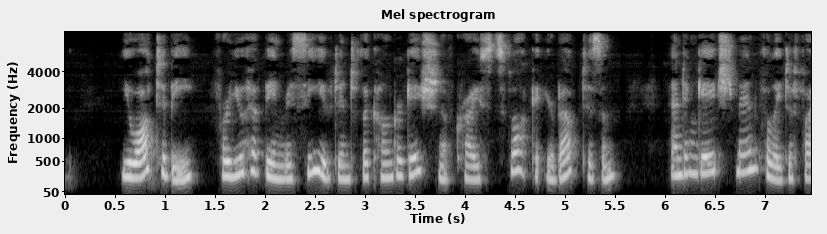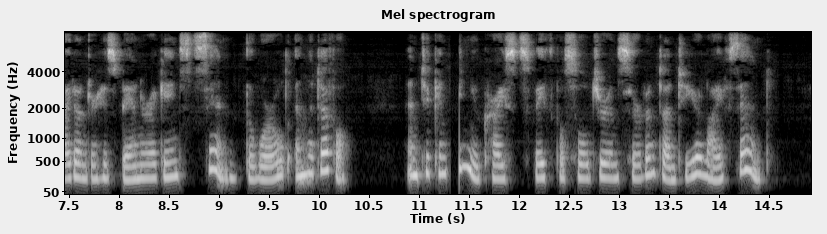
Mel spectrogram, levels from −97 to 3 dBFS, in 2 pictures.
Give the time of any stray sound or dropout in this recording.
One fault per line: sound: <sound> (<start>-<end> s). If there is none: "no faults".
sound: dropout (11.3-11.4 s)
